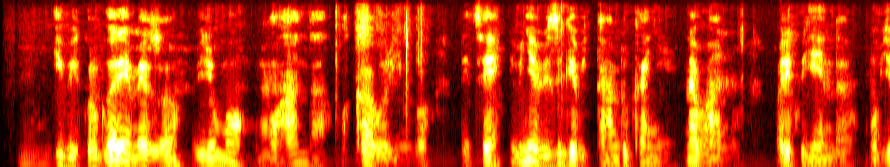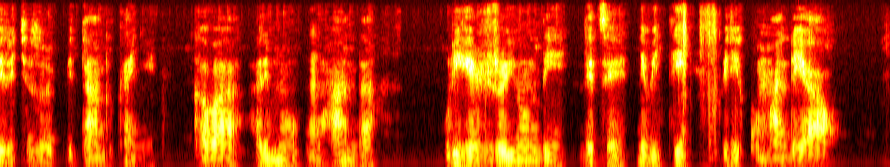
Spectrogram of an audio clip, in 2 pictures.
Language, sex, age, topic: Kinyarwanda, male, 18-24, government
